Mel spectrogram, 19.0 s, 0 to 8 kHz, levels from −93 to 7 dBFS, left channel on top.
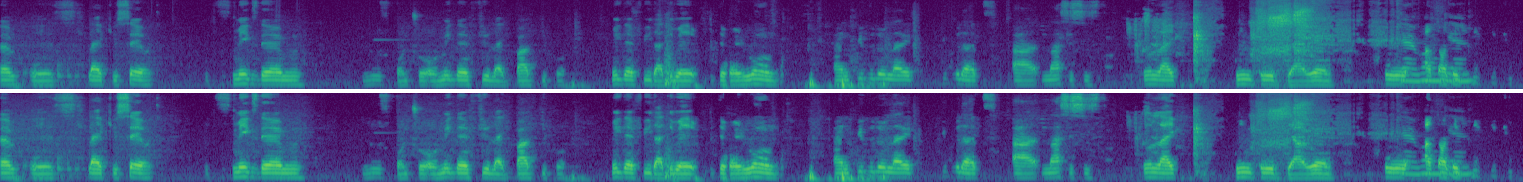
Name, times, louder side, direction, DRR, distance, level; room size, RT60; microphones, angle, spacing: voice 1, 0.0-1.9 2.9-3.8 4.5-7.1 7.6-8.7 9.0-9.7 10.1-11.4 11.9-13.7 14.3-14.7 15.5-16.6 17.3-18.5, right 4 dB, 50° right, 0.5 m, -26 dB
voice 2, 14.1-14.7 14.9-15.2 15.6-18.5, left 5 dB, 25° left, 0.5 m, -31 dB
head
